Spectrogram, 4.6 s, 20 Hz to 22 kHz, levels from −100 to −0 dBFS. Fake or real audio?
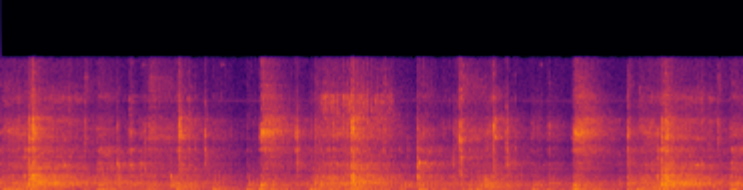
real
